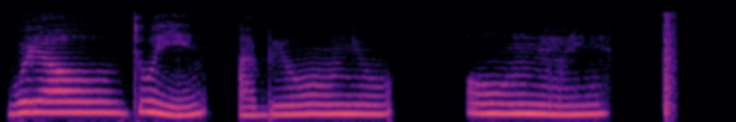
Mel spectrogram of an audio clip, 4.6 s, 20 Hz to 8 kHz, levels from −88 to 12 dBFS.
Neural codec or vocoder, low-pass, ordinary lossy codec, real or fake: codec, 16 kHz, 0.4 kbps, LongCat-Audio-Codec; 7.2 kHz; MP3, 24 kbps; fake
